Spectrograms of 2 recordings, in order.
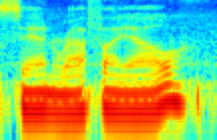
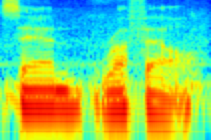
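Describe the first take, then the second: First: The name is said the way outsiders say it. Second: The name is said the way locals say it. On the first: The speaker is not from the area. The speaker calls it wrong. "Everybody that doesn't know where I'm from in California pronounces it" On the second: The speaker is from the area. The speaker calls it right. "we call it"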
